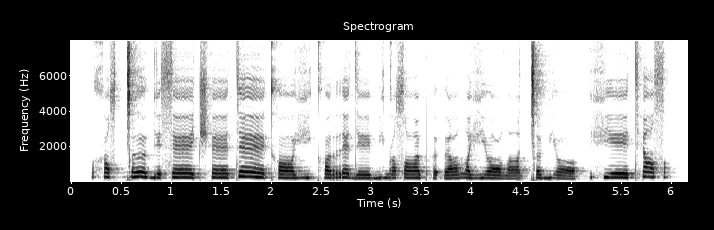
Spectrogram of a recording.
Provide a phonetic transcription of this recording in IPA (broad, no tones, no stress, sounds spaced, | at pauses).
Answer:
x ɒ sˤ ɡ͡ǀ əː ɡ e s ɛː t͡ʃʰ ɛː t ɛː kʰ ɒː vʲ ə kʰ ɒ r ɛ d eː bʲ ɔ ɡ ɔ sˤ əː pʰ ə ʔ əː ðˤ e vʲ ɔː ðˤ eː ǀ ə bʲ ɔː | fʲ eː tʰ ɛ sˤ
